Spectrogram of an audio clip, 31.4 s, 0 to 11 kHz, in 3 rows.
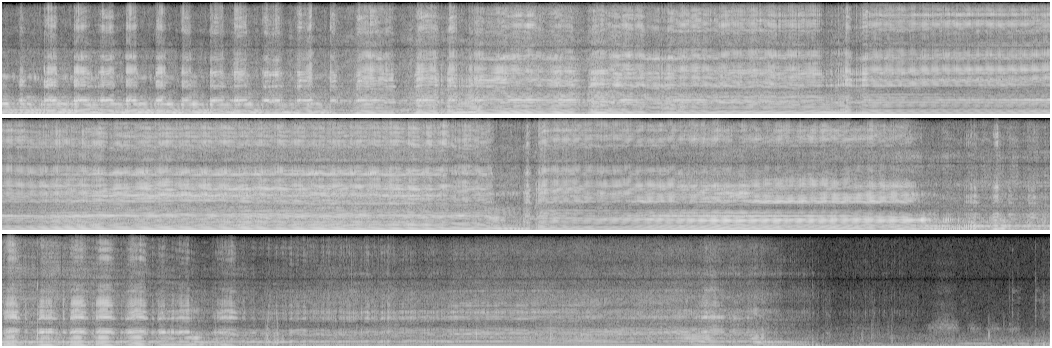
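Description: Mini quad's small engine revving hard and holding high revs, with quick drops and climbs in pitch as the throttle is closed and opened again about 8, 16 and 20 seconds in. After that it runs lower and quieter, and falls away near the end.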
